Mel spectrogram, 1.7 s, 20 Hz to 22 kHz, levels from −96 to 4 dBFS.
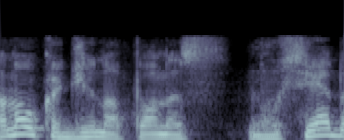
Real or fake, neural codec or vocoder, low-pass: fake; codec, 44.1 kHz, 3.4 kbps, Pupu-Codec; 7.2 kHz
